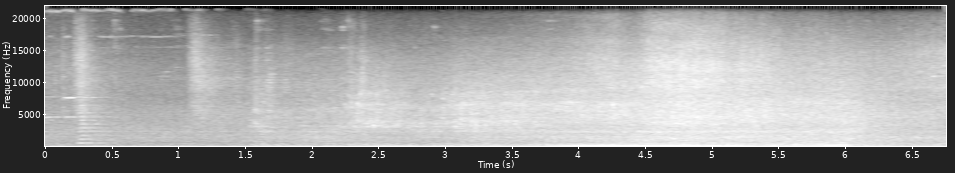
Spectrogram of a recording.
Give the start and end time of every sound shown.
[0.00, 0.53] bus brakes
[0.00, 6.76] bus
[0.15, 0.53] bus compressor
[0.93, 1.31] bus compressor
[1.52, 6.76] bus engine accelerating
[5.36, 6.76] motorcycle
[5.36, 6.76] motorcycle engine accelerating

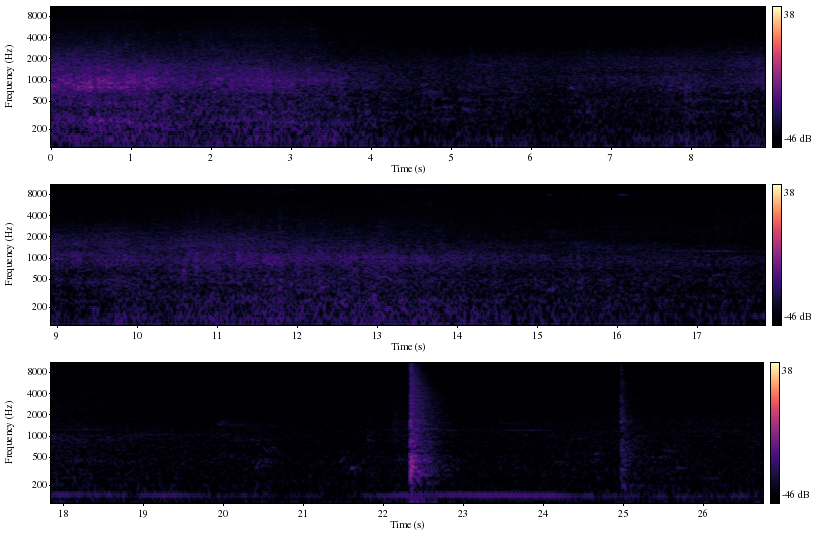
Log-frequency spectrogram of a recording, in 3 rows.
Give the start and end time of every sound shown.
[0.00, 5.86] car
[0.00, 5.86] car wheels rolling
[6.46, 19.05] car wheels rolling
[6.46, 26.76] car
[16.28, 26.76] car engine idling

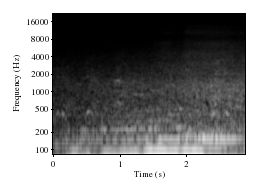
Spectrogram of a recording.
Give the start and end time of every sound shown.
[0.00, 2.89] bus
[0.00, 2.89] bus engine accelerating
[0.00, 2.89] people talking
[1.35, 2.89] car
[1.35, 2.89] car wheels rolling

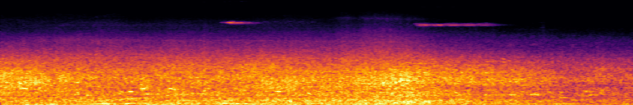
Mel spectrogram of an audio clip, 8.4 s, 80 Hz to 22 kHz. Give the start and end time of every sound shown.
[0.00, 0.53] bus engine idling
[0.00, 8.21] bus
[0.00, 8.45] car
[0.00, 8.45] car wheels rolling
[0.00, 8.45] people talking
[0.51, 8.21] bus engine accelerating

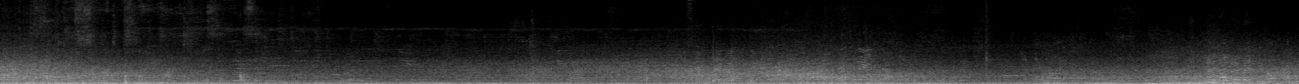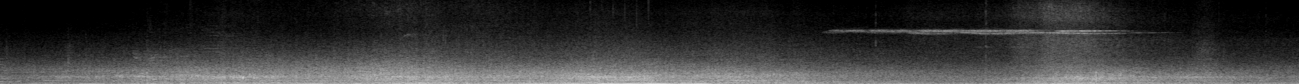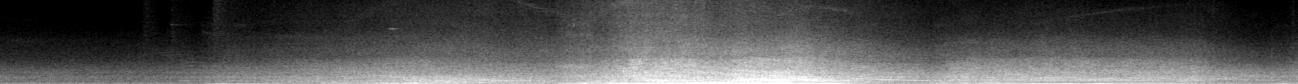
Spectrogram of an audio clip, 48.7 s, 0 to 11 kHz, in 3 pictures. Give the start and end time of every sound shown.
[0.00, 6.38] music
[0.00, 27.12] car
[0.00, 27.12] car wheels rolling
[6.38, 21.50] people talking
[13.17, 16.05] car engine accelerating
[20.22, 26.50] bus engine accelerating
[20.22, 48.70] bus
[26.39, 30.78] bus brakes
[28.25, 31.25] car
[28.25, 31.25] car wheels rolling
[30.72, 34.17] bus engine idling
[34.17, 34.94] bus compressor
[34.83, 48.70] bus engine accelerating
[45.50, 48.70] car
[45.50, 48.70] car wheels rolling

